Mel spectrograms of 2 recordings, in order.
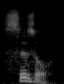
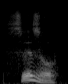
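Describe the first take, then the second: First: Sizzle said plainly and clearly with a falling tune; clear model word. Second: Sizzle said again a little higher and firmer, falling; repeated model word. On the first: Teacher models the word for students, clear and falling. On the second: Teacher repeats the word for students, a touch higher. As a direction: repeat Sizzle once more, pitched up a bit. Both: Shown as a demonstration. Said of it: "How do you say this word?".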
